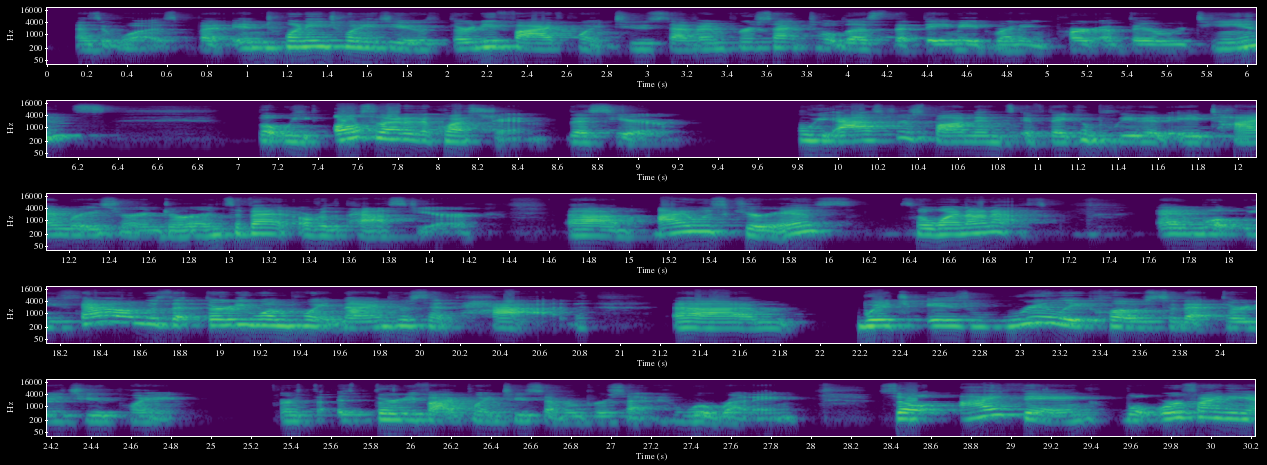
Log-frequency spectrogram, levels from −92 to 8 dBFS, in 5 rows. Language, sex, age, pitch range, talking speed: English, female, 20-39, 190-255 Hz, 150 wpm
